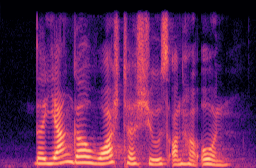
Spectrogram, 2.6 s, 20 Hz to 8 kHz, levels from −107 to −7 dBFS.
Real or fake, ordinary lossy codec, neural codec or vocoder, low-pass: real; none; none; 7.2 kHz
